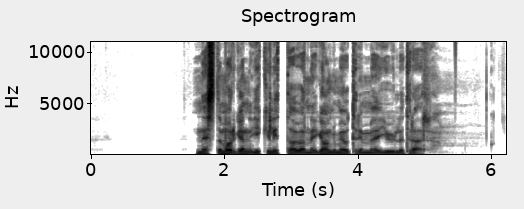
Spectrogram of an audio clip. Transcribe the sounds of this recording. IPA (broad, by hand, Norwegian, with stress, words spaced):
ˈnɛstə ˈmoːɾɡən ˈjɪk ˈlɪtɑʉənə ˈiː ˈɡɑŋ ˈmeː ˈoː ˈtʁɪmə ˈjʉːləˌtɾæːɾ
